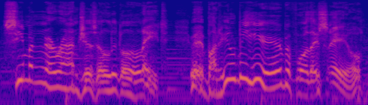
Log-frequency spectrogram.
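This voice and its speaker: A gruff old fisherman of a dockmaster in a video game, salty and teasing. His gravelly, creaky voice sits a little high and swoops widely as he talks, over soft game music. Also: huge pitch swings, measured pace, exaggerated voice. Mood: matter-of-fact. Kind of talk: animated video game character acting.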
